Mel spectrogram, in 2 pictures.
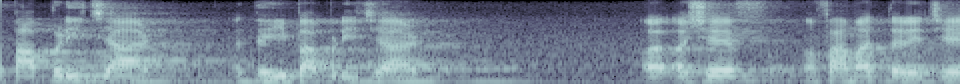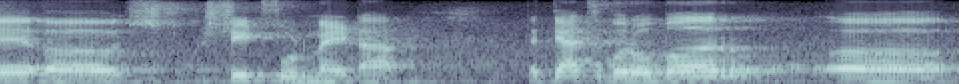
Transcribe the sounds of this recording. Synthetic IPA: papɽit͡ɕaʈd̪ʱəɦipapɽit͡ɕaʈ | ʔəɕefamat̪̚ːəɾet͡ɕe | sʈɾiːʈfuːɽmeɭʈã | t̪əɾt̪jat͡sbəɾobəɾ

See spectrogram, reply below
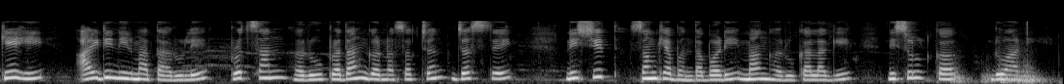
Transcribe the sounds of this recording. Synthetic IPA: keɦi | ajɖinirmat̪aɦʌɾuleprot̪sanɦʌɾuprʌd̪anɡʌrnʌsʌk̚t͡sʰʌnd͡zʌst̪ʌj | nisit̪sʌŋkʰjabʱʌnd̪abʌɽimaŋɦʌɾukalaɡi | nisulkʌɖoani

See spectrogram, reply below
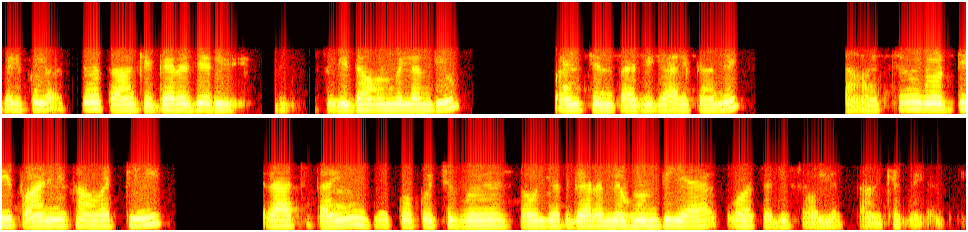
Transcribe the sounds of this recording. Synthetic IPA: bɪlkʊlɐ̰ɕʰot̪ɐʋ̤ãkʰeːɡʱɐɾəd͡ʑeːɾi | sʊʋid̪ʱaːʊ̃mɪlə̃nd̪ijũː | pɐ̰it͡ɕɪ̃nt̪ad͡ʑiːɠaːl̤ɪkɐnɪ | t̪ɐɦã̰ɐɕʰoɾoːʈipaːɽ̃iəkʰãːʋɐʈʰi | ɾaːt̪t̪aːĩd͡ʑeːkokʊd͡ʑʱʊ̆bɪsɐɦuːlijət̪ɡʱɐɾəmẽɦũːnd̪iaːɦeʊɦasɐʄisɐ̰ɦṵːlijət̪ːɐ̰ʋ̤ã̰kʰḛːmɪ̰lə̰̃nd̪ĩ

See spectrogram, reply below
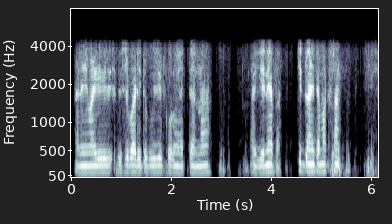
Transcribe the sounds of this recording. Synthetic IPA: animaɡid̪usɾibaɽit̪ukʋiziʈkɔɾũjat̪ːɛnːa | ma̰jɡenjat̪akid̪ãjt̪amaksãŋ

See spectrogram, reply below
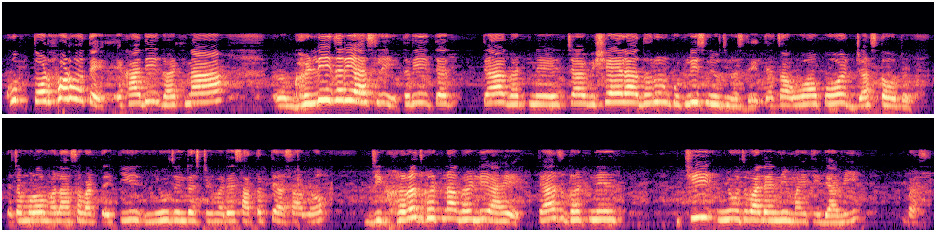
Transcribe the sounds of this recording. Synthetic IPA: kʰuːpt̪oɽfəɽɦot̪eekʰad̪ʱiːɡʱəʈna | ɡʱəɽliːd͡zəɾiːəsliːt̪əɾiːt̪a | t̪jaɡʱəʈnet͡ɕjaʋiɕəjlad̪ʱoɾuːnkuʈʰliːt͡snjuːd͡znəst̪et̪jat͡sauɦawpoɦod͡zast̪əɦot̪ot̪jat͡ɕamuɭəməlaəsəːʋaʈ̚t̪əjekiːnjuːd͡ziɳɖəsʈɾiːməd̪ʱːjesat̪əpt̪jəəsaʋə | d͡ʑiːɡʰʱəɾət͡sɡʱəʈnaɡʱəɽliːaɦet̪jat͡sɡʱəʈne | t͡ɕiːnjud͡zʋaljanːiːmaɦit̪iːd̪jaʋiː | bəs

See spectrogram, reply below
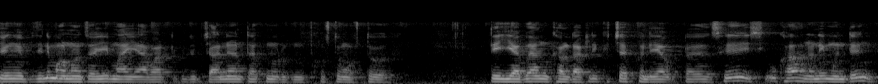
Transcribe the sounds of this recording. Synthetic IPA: ɯŋɯbizinimawnaŋzajɯmajabatizanɯantakʰnuɾɯkʰɔstɔŋɔstɔ | tejabɯaŋkʰaldakʰlikʰɯ̥t͡ʃap̚kʰɯndejatasɯukʰahananɯmɯndɯŋ

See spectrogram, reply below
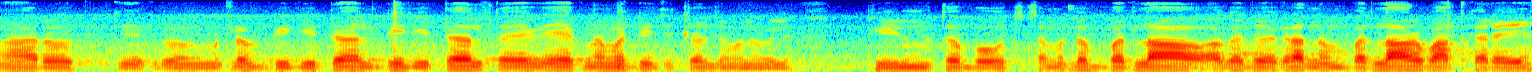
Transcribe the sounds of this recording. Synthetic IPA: aɾokekɾomɐt̪ləbɖid͡ʒiʈəlɖid͡ʒiʈəlt̪ɔeeːknɐmbəɾɖid͡ʒiʈəld͡ʒomɐnole | pʰilmt̪obɐɦut̪t͡ʃʰamɐt̪ləbːəd̪laʋɐɡəd͡ʒoeːkɾad̪nɐməɾbɐd̪laːʋɾbaːt̪kəɾe

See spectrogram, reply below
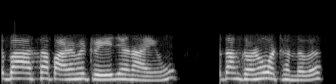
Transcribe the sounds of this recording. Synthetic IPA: ɐbaɐsãpaːɽ̃ə̆mẽʈɾeːʄəɽ̃aːɦijũ | t̪ɐt̪ɐʋ̤ãɡʱɐɽ̃oʋɐʈʰə̃nd̪əʋ

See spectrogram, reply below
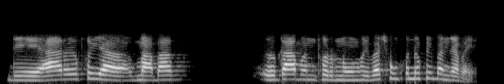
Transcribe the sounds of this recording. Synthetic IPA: deaɾɯpʰɯjamabak̚ | ɯkabɯnpʰɯɾnɔpʰɯjbasɔŋpʰɯnːɯpʰɯjbanzaba̰j

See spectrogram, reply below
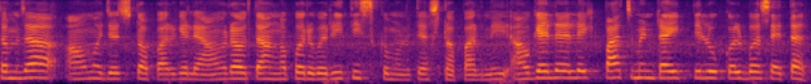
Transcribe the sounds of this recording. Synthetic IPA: səmd͡zaãwm̤əd͡ʑet͡ssʈɔpaɾɡɛlaãwɾawt̪aːŋɡapəɾʋəɾit̪iskəm̤əɽ̃ũnt̪jasʈɔpaɾniʔãwɡɛlaleek̚pãt͡sminiʈaik̚t̪iːlokəlbəsjɛt̪at̪

